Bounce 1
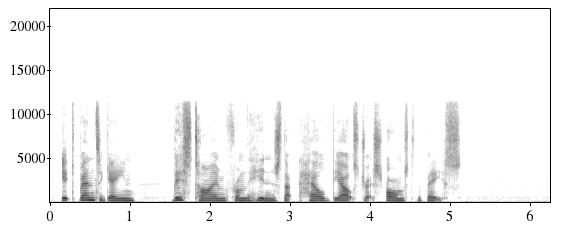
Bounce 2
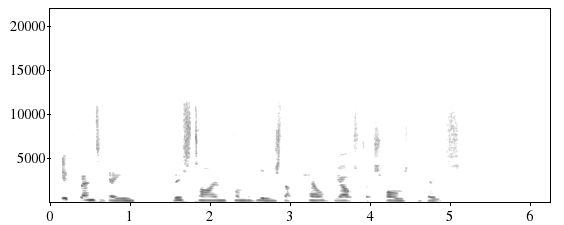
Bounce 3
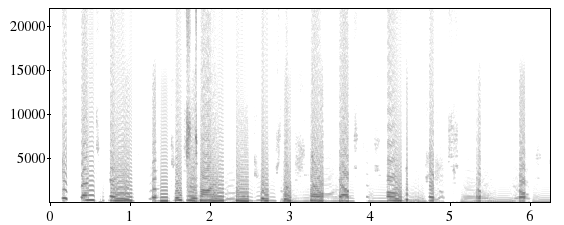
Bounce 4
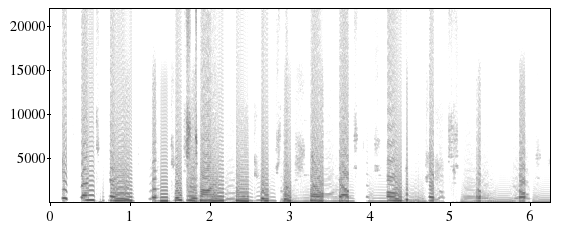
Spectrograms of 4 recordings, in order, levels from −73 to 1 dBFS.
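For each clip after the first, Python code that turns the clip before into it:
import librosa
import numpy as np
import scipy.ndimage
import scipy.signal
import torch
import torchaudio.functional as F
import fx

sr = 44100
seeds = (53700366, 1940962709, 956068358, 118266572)

y1 = fx.bin_expand(x, sr, power=2.0)
y1 = fx.noise_reduce_blind(y1, sr, reduce_db=28)
y1 = y1 * librosa.db_to_amplitude(-7.5)
y2 = fx.halfwave_hold(y1, sr)
y2 = fx.echo_pitch(y2, sr, ms=698, semitones=-6, count=2, db_per_echo=-6.0)
y2 = fx.level_steps(y2, sr, step_db=18)
y2 = y2 * librosa.db_to_amplitude(3.0)
y3 = 10.0 ** (-27.0 / 20.0) * np.tanh(y2 / 10.0 ** (-27.0 / 20.0))
y3 = y3 * librosa.db_to_amplitude(4.5)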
